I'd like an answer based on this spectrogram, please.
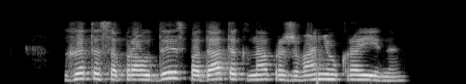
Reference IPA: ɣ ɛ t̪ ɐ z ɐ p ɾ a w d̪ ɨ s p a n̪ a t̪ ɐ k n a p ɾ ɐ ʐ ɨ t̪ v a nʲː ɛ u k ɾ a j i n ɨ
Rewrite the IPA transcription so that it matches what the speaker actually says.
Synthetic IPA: ɣ ɛ t̪ ɐ s ɐ p ɾ a w d̪ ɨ s p a d̪ a t̪ ɐ k n ɐ p ɾ ɐ ʐ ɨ v a nʲː ɛ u k ɾ a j i n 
